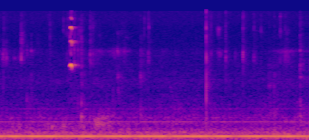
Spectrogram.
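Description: A capuchin monkey gnawing and handling a small lid: faint scattered clicks and ticks over a steady low hum, with one brief sharp high squeak about a second in.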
